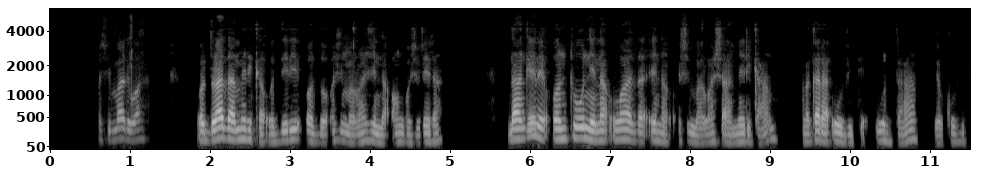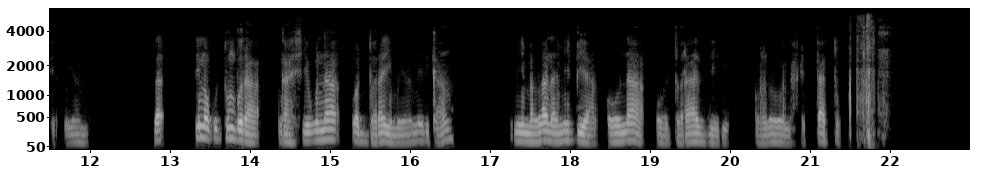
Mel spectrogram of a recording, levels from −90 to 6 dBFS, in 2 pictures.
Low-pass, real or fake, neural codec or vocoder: 5.4 kHz; real; none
